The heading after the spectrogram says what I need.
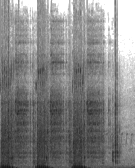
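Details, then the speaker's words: Two-stroke string trimmer that only runs with the throttle held and dies as soon as the throttle is released, started with choke and primes: three short coughing bursts that catch briefly and fade; won't keep running, needs repair. "i can only hold the throttle down second i let off of the throttle it dies um so i'll demonstrate that"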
